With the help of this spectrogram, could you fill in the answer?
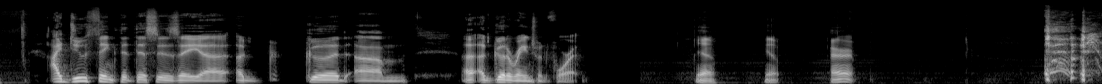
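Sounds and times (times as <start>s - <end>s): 
speech: 0.5s - 5.9s, 6.9s - 8.6s
person coughing: 10.4s - 11.0s.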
